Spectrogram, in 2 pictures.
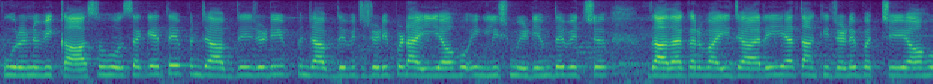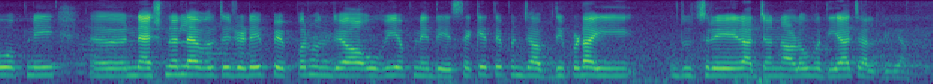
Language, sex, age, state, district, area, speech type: Punjabi, female, 18-30, Punjab, Mohali, urban, spontaneous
